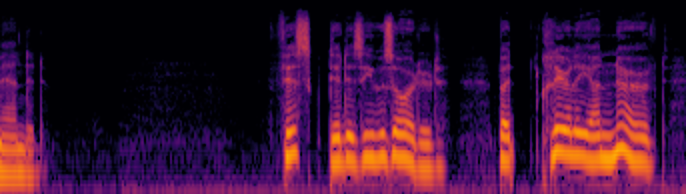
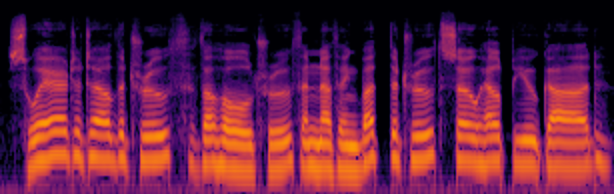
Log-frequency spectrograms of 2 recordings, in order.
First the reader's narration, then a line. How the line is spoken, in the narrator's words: the captain intoned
